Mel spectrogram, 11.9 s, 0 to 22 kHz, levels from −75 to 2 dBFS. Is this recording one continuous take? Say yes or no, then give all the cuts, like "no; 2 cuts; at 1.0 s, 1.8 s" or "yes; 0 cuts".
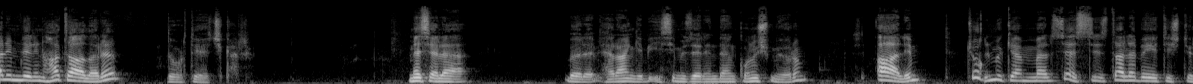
no; 2 cuts; at 1.7 s, 9.8 s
